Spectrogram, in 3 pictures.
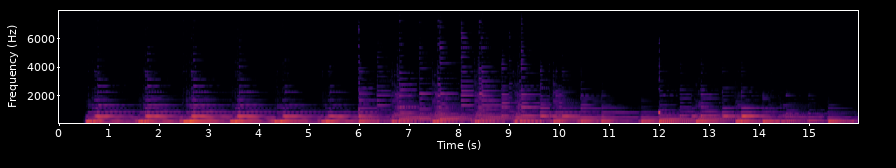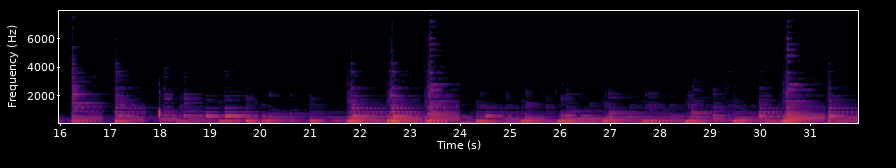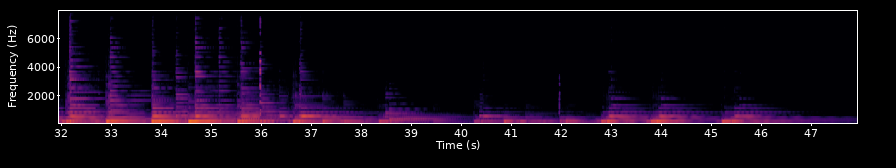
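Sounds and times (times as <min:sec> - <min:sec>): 
guitar preludes in D minor: 0:00.5 - 0:47.1.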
